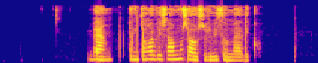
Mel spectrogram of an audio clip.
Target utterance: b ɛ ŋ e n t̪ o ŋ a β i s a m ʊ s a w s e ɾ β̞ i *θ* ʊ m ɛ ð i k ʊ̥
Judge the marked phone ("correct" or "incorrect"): correct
